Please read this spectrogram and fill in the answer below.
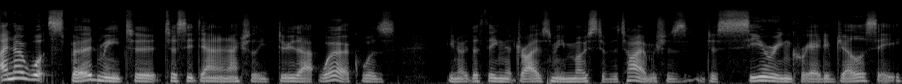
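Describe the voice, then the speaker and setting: A woman talks at a moderate pace in an Australian accent, her pitch very deep and low with ordinary variation. The recording is very clean, with a silent background. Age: 30s. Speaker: poet. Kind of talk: casual conversation. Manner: animated.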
